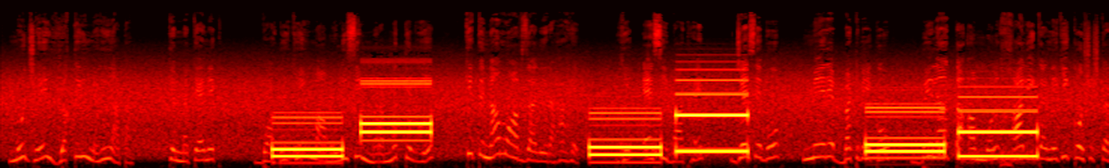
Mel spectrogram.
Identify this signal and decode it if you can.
Aircraft SELCAL, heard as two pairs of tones, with speech in Urdu. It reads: AE-LP BF-DR DG-AL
